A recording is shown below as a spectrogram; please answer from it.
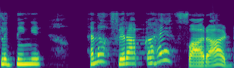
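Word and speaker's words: Fahrrad: फिर आपके पास फहर्राड है। फर्राद, है ना? इसका उच्चारण ठीक वैसे ही करें जैसे यह लिखा है।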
